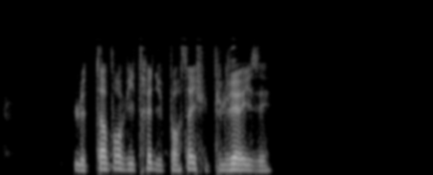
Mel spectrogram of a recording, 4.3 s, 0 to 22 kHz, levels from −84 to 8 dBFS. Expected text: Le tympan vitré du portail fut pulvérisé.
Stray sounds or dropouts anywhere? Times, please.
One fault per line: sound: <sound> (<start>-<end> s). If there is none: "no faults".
no faults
